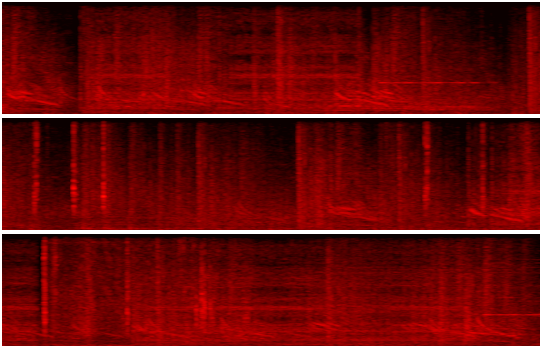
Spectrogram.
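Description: A howitzer in the Mecha Knights: Nightmare video game fires amid dense battlefield noise, with repeated booming and crackling gunfire blasts layered continuously under a busy combat soundscape.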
